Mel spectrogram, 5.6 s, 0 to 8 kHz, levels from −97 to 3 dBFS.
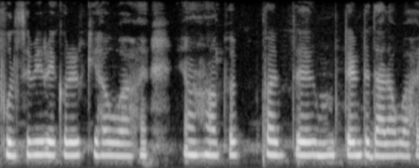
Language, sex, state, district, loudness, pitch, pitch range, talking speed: Hindi, female, Bihar, Katihar, -17 LUFS, 235 Hz, 230-240 Hz, 150 wpm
